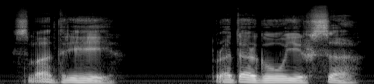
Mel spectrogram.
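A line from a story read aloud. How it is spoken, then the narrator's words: Sarcastic hoarse rasp. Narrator (Russian): язвительно просипел Сотников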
